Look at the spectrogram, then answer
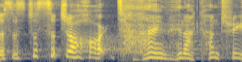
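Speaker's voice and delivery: overcome with feeling. Speaker talking about parents taken by ICE, emotional. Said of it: "I'm sorry for being emotional".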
